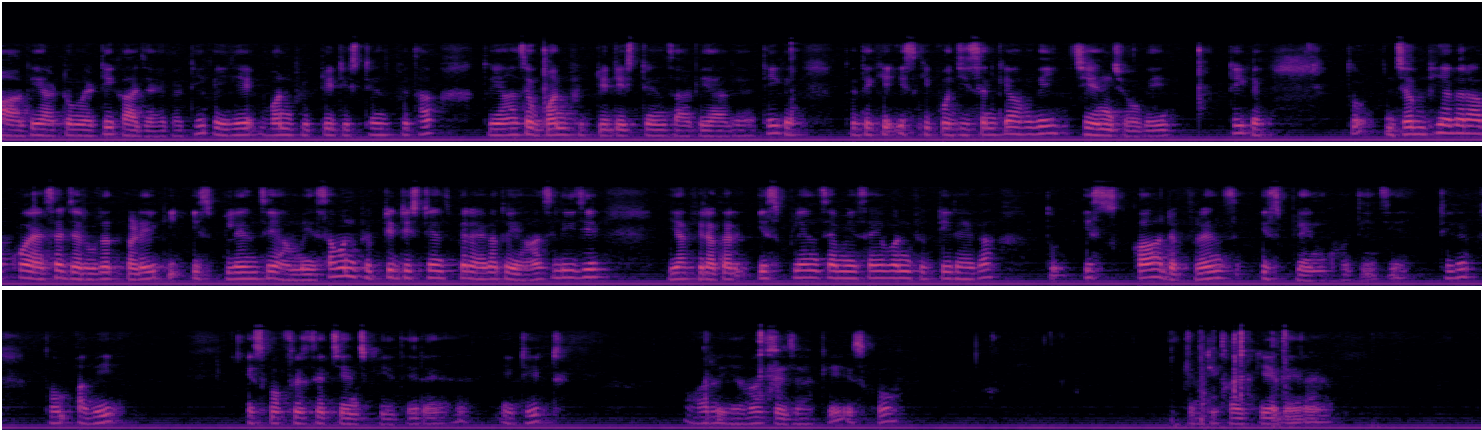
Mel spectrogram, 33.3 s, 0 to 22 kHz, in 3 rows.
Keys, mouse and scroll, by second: 3.9 middle click, 5.8 middle click, 8.9 middle click, 11.2 middle click, 31.6 Return, 31.6 typing.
